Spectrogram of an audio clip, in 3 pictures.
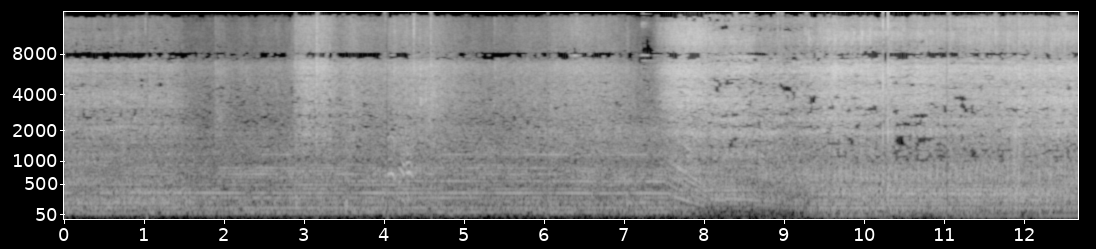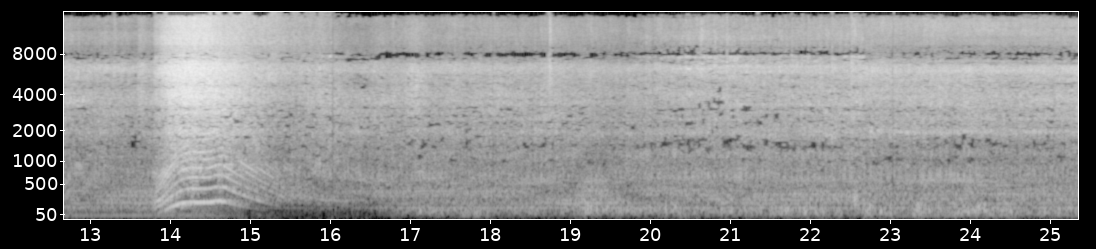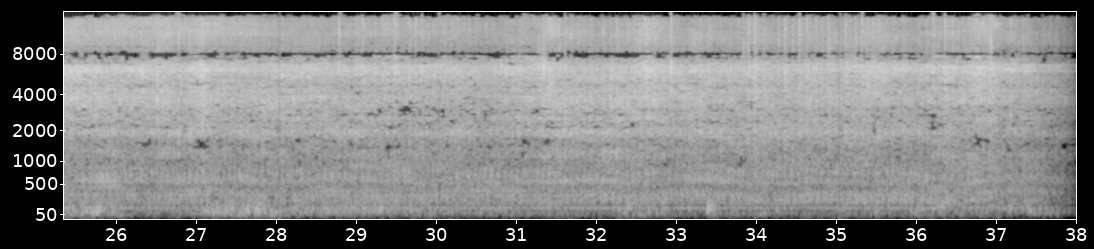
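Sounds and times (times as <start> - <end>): chainsaw revving: 0.0 - 38.0.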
